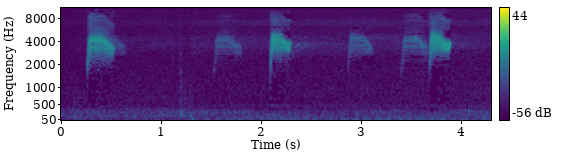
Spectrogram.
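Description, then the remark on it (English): Five buzzy, nasal calls of a common nighthawk ring out at roughly even intervals, each a short harsh "peent," fairly loud and clear over a low, steady background hum. “It's the flight call of the common nighthawk.”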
